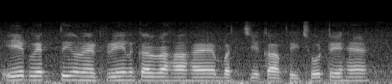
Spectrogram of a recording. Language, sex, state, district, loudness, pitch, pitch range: Hindi, male, Uttar Pradesh, Lalitpur, -16 LUFS, 170 Hz, 160-185 Hz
